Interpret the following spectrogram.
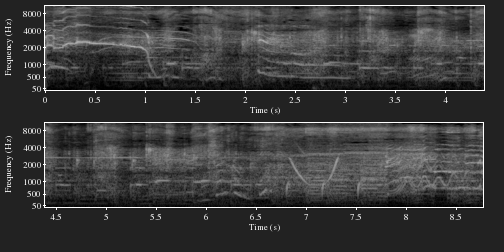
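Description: Background music mixed with excited voices and sliding, rising and falling effect tones, heard through a screen's speaker and picked up by a phone.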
